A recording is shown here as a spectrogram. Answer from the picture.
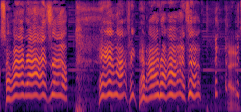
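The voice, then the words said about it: Badly imitated singing voice. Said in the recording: “That was my horrible impression. ... My apologies to whoever sings that.”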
